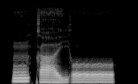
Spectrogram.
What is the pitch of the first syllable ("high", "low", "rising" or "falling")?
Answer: high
